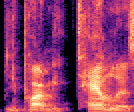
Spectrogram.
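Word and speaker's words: Tamla: Like let's take Tama or T, pardon me, Tamila is how you pronounce her name.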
